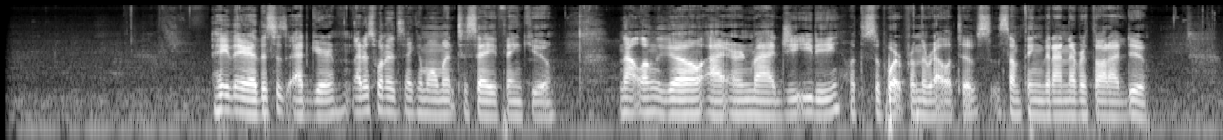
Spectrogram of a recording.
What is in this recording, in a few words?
voice test voicemail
